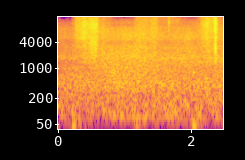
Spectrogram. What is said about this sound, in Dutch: In onze achtertuin kom je direct met je voeten in strandzand. De zee is onze achtertuin.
